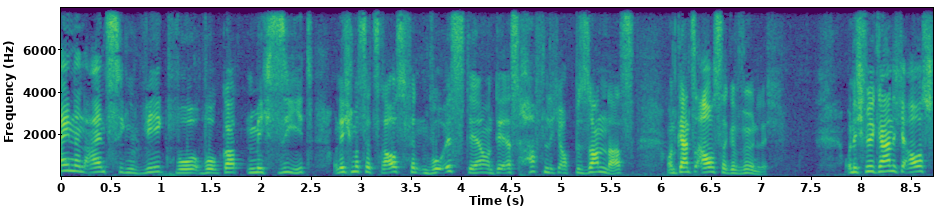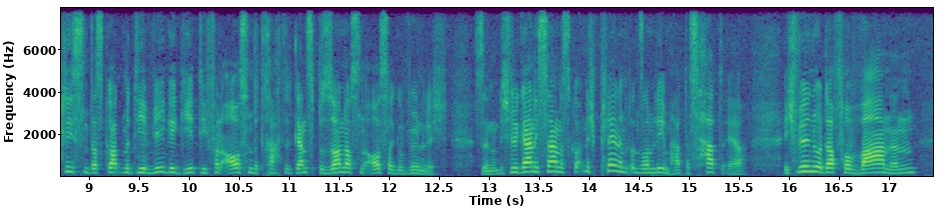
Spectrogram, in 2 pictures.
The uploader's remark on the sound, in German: Predigt im Rahmen des GreifBar+ Gottesdienstes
